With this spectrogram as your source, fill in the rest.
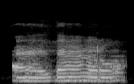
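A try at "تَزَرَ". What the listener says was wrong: Suaranya kurang didorong. Za. Nah, gitu. Iya, betul. Yang terakhir salahnya.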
